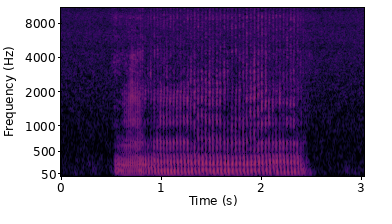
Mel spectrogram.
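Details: French Bulldog: one long, loud, rattling snore lasting about two seconds in a quiet room; dog snoring.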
